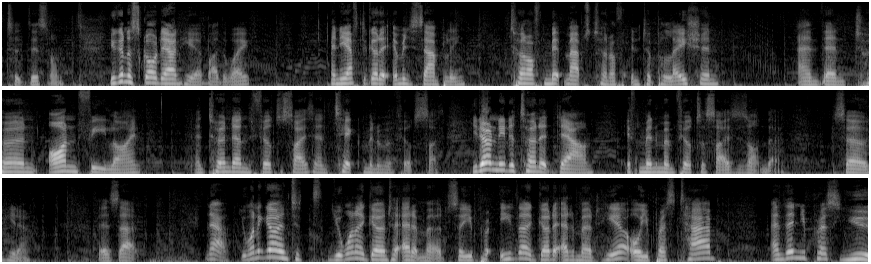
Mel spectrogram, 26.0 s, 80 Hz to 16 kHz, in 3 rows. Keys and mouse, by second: 0.4-2.2 middle drag, 2.2-4.0 drag, 4.0-4.9 middle drag, 5.0-7.9 drag, 10.0-13.3 drag, 22.4-25.4 drag, 23.9 Tab.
